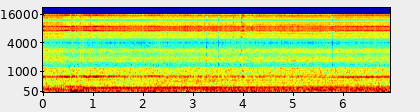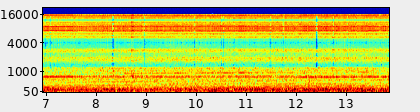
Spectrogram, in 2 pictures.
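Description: BMW Z3 2.8's straight-six engine heard from inside the cabin, driven hard. A gear change about half a second in drops the engine note, which then holds steady and climbs slowly in the second half.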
